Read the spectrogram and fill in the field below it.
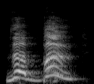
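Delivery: high, loud incredulous yell; imitated scream. Head coach reacting to the called play, screamed in disbelief. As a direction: shriek it in a very high voice. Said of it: "he said he just screams out".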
